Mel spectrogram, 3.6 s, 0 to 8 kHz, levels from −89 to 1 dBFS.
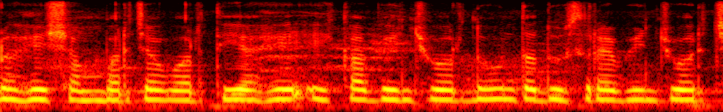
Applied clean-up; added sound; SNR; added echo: none; none; none; none.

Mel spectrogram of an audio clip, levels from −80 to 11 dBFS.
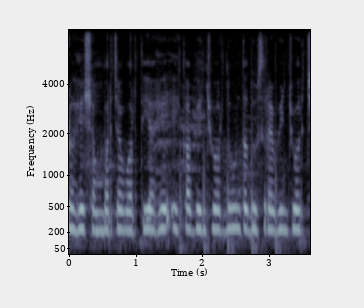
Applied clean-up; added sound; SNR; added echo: none; Knock / Wood; 20 dB; none.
